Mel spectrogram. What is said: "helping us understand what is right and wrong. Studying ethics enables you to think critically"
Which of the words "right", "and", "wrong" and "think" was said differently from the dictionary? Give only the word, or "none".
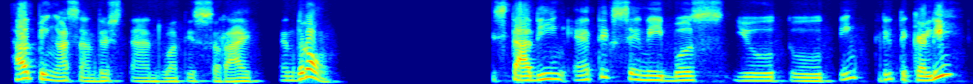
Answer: think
